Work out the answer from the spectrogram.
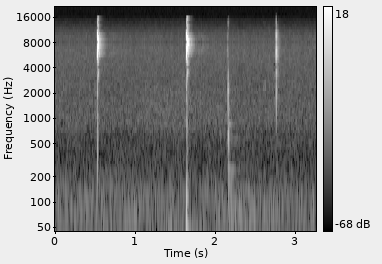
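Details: Cardinal call, October 24, 2020: two loud, sharp, high chips about a second apart, followed by a duller knock and a fainter chip, over quiet background.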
